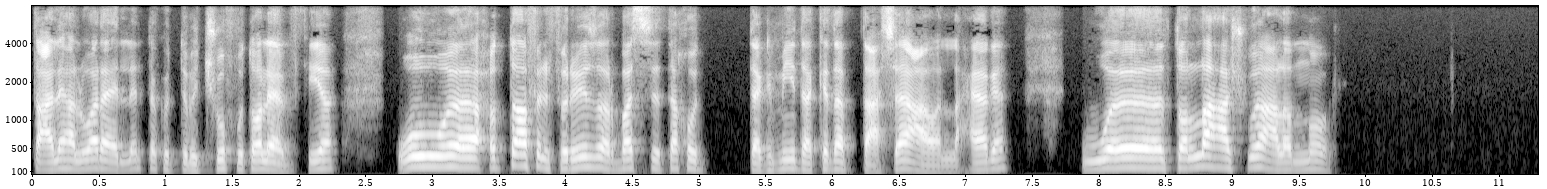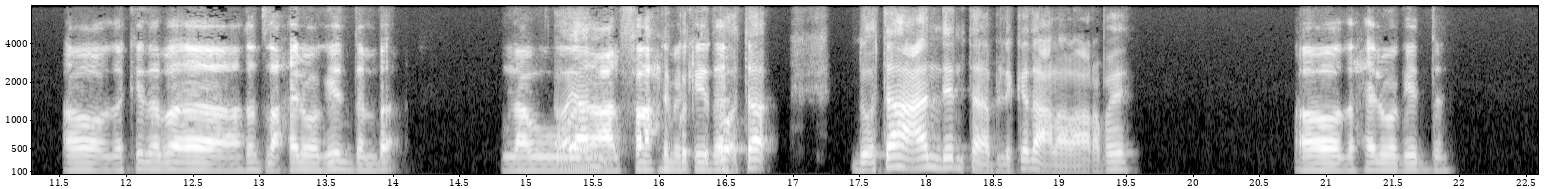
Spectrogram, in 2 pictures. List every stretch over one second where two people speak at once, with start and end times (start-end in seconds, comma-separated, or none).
15.2-16.6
